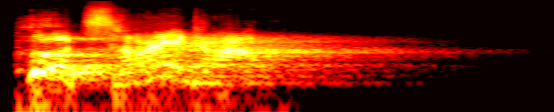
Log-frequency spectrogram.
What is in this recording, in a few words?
Player Spotted, Grineer Male; Warframe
